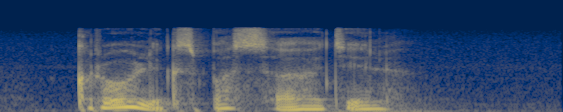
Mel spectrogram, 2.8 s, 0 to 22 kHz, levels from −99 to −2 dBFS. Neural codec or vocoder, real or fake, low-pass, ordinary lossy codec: none; real; none; none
